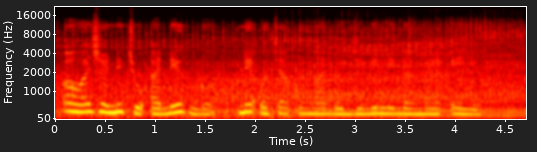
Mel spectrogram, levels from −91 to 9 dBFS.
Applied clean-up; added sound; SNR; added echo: none; Motorcycle / Engine; 11 dB; none.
